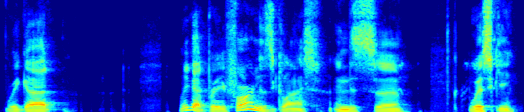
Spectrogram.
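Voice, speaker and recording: A man's voice: fairly low pitch, big pitch swings, unhurried. A man in his forties from the Netherlands, with a slight Dutch accent, hosting a casual Q&A stream while tipsy, rambling loosely and swearing freely. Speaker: host. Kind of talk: casual livestream Q&A.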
